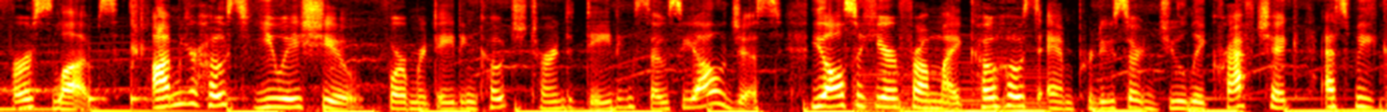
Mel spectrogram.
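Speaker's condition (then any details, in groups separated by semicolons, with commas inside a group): No condition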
